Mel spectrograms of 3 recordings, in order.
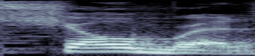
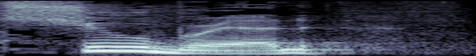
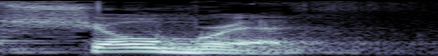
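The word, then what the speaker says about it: shewbread: That's literally what the old King James word showbread meant, spelled S-H-E-W, but pronounced showbread. It's not shoebread, it's pronounced showbread.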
